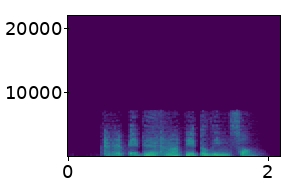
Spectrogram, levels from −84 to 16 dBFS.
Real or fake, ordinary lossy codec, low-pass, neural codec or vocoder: fake; MP3, 48 kbps; 7.2 kHz; codec, 44.1 kHz, 0.9 kbps, DAC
